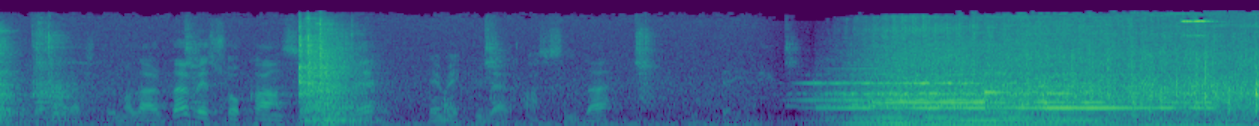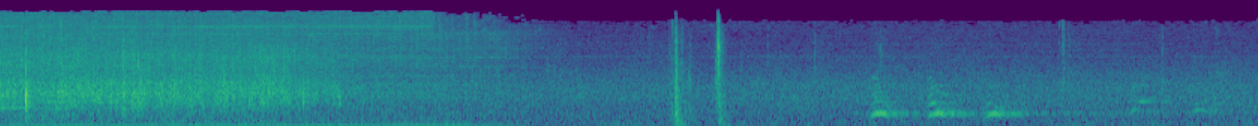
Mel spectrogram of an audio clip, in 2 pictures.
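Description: A car pulling up, loud for about six seconds before fading out. Then a couple of sharp clicks and an owl hooting three short times.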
